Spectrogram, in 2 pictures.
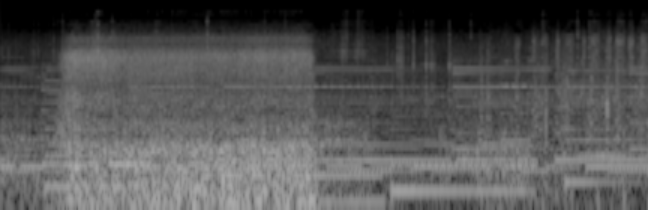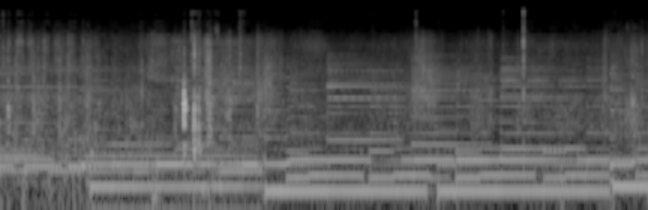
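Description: A loud steady rush of air blown through a fire-blowing pipe into a wood fire for about the first two and a half seconds, then instrumental music with a slow melody. A single sharp snap about seven seconds in.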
